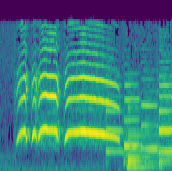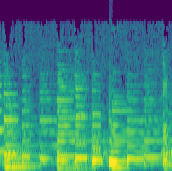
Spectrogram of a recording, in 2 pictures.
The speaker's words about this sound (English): I love my rooster, my rooster loves me. I love my rooster by the cottonwood tree. My little rooster goes cock-a-doodle-doo.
